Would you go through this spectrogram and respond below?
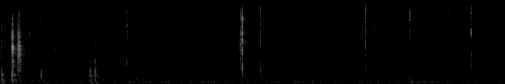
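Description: Scissors snip a few times over about five seconds, sharp isolated cuts while trimming, with quiet pauses between the closer, crisper clicks.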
